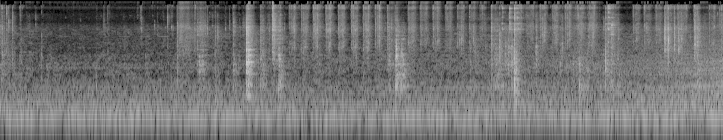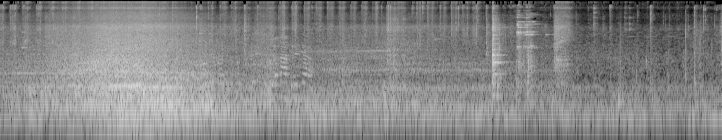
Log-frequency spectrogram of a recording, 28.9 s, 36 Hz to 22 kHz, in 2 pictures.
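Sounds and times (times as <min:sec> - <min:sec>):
metal parts and tools clinking: 0:09.4 - 0:15.8, 0:18.4 - 0:28.9
steady low hum: 0:10.6 - 0:28.9
rushing noise: 0:14.1 - 0:24.3.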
